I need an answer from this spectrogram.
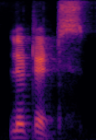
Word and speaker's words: litotes: बता देता हूँ, LITOTES, लिटेट्स। लिटेट्स हम बोल सकते हैं, वैसे इसका सही प्रोनाउंसिएशन होता है लिटोटिस। लिटोटिस, लिटो मतलब इसको लिटो भी नहीं थे, लिटेटिस, लिटेटिस। तो इसका उच्चारण थोड़ा सा अजीब है, बट ये कब होता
